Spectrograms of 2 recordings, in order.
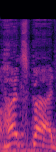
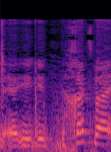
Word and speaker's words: chutzpah: That's what you call chutzpah.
